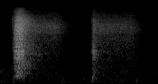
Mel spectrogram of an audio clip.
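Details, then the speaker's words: VW Beetle that stuttered and only reached 40 mph: fuel hose blown through with compressed air at 10 bar gives short sharp hiss bursts with no flow, line blocked; debris eventually blown out. "yeah there something blocked in that line isn't there"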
